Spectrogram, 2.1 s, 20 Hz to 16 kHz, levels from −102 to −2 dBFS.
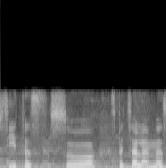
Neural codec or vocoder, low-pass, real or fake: none; 7.2 kHz; real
